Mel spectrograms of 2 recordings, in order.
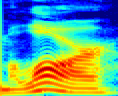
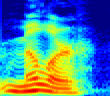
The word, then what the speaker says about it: Millar: Uh I believe in earlier episodes when we started promoting this, I was saying Malar, which is what I have always said. Yep. But we we just found out it's Miller.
